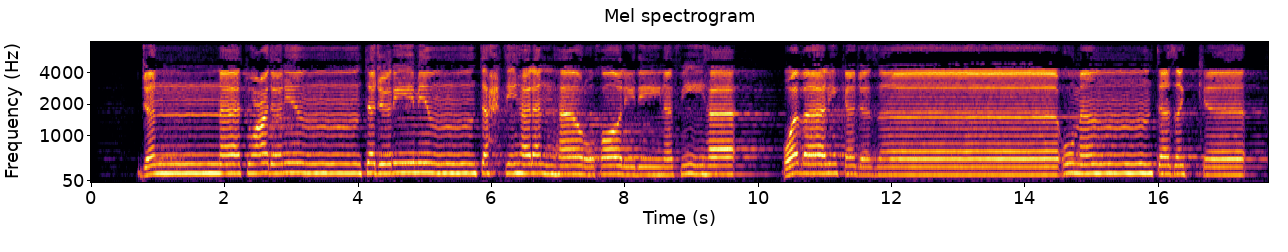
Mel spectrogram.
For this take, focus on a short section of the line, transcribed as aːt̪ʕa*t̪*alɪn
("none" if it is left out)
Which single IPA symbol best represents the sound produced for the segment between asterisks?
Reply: d̪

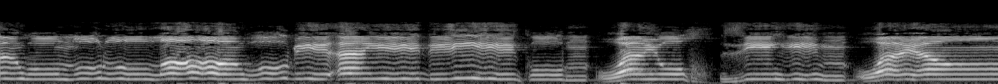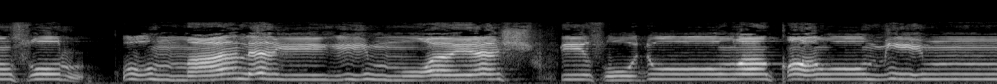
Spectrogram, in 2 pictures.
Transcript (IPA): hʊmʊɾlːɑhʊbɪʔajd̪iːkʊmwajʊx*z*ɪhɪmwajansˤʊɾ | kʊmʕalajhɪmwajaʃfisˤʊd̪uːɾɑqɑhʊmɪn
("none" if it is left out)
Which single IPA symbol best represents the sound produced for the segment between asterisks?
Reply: z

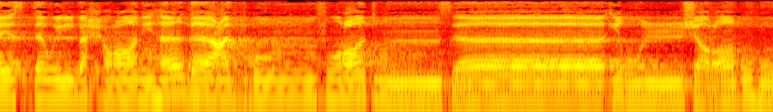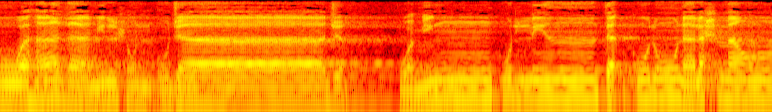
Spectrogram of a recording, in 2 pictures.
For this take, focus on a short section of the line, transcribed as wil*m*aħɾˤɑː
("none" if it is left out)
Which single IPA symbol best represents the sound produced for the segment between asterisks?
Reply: b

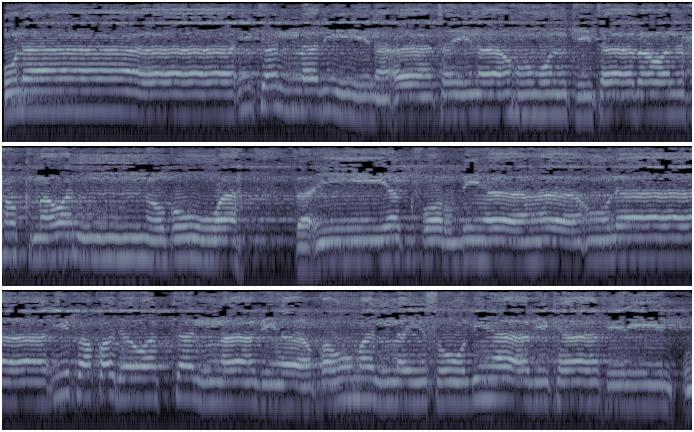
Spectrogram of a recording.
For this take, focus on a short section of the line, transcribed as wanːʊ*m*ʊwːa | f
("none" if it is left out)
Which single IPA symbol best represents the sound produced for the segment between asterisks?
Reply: b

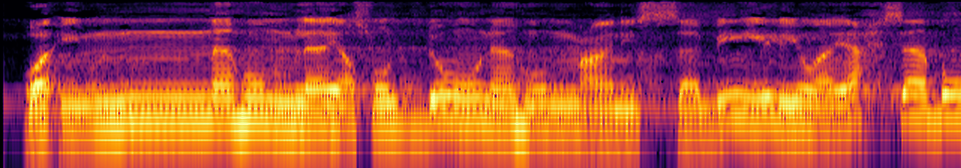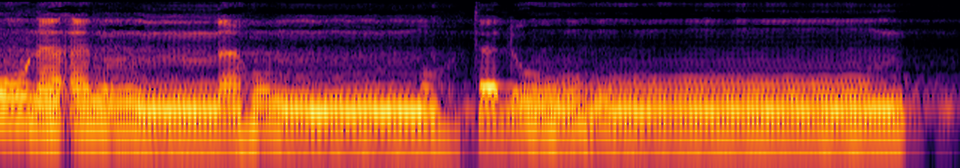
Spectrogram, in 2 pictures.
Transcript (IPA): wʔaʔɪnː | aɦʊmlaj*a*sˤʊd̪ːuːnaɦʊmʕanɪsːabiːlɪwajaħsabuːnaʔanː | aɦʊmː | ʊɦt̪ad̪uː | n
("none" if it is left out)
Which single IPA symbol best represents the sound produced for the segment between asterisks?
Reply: ɑ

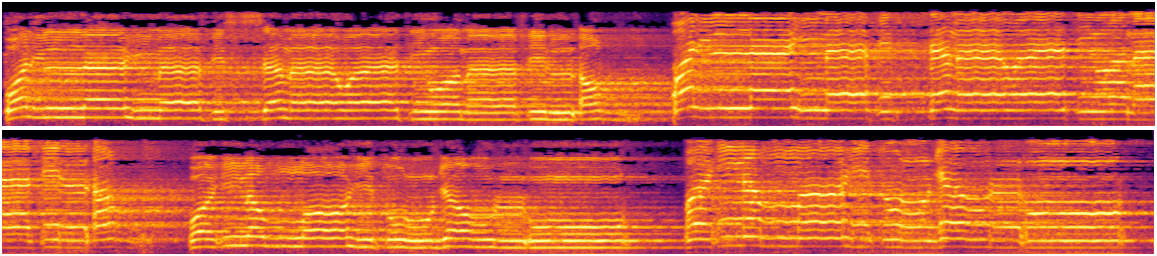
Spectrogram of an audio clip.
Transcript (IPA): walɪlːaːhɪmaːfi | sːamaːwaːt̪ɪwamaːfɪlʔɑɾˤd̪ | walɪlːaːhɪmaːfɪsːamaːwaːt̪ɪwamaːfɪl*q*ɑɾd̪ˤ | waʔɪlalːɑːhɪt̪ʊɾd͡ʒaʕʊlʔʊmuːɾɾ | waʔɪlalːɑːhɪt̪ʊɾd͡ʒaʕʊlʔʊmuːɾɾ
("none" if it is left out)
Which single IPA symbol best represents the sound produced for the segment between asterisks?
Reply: ʔ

